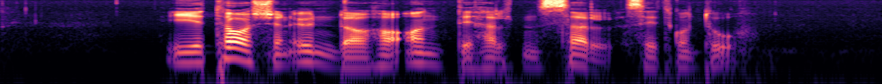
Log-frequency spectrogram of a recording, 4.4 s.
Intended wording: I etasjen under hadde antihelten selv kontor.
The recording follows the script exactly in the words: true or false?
false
